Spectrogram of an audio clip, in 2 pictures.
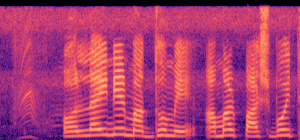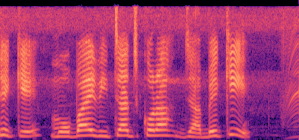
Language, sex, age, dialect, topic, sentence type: Bengali, female, 18-24, Northern/Varendri, banking, question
